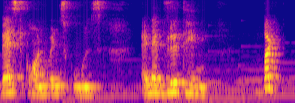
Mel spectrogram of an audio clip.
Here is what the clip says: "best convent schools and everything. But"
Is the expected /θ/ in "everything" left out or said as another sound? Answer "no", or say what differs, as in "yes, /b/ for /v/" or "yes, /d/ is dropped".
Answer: yes, /t/ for /θ/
